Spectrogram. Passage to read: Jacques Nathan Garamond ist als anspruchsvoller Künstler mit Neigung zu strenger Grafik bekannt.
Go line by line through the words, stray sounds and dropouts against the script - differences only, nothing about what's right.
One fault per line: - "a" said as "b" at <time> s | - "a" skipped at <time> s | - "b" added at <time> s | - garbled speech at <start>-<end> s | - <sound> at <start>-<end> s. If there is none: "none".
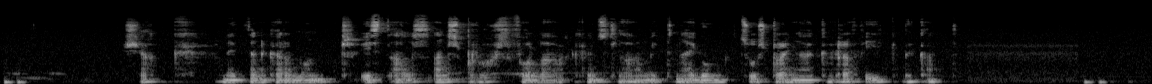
none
